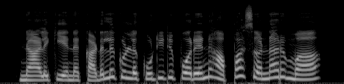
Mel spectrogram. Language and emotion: Tamil, happy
